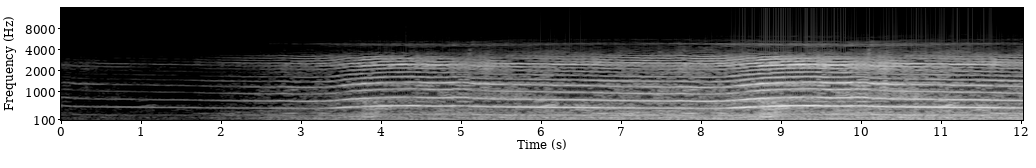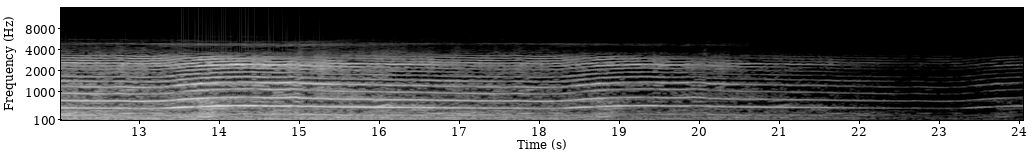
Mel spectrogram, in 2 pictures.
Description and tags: A man cries out in anguish - a sound I made from a simple vocal sample with granular synth processing to stretch and repeat - part of my Strange and Sci-fi 2 pack which aims to provide sounds for use as backgrounds to music, film, animation, or even games.
fear, music, pain, processed, cry, voice, siren, electro, man, anguish, ambience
